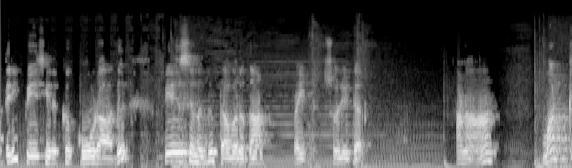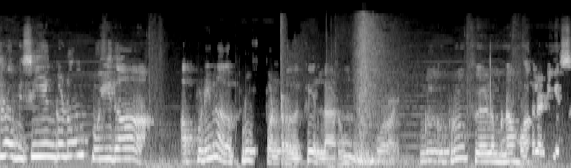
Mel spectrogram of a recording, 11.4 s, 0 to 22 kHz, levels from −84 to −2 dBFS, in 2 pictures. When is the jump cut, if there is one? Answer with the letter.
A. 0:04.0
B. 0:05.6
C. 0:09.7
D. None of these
C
